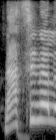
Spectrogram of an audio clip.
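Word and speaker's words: National: ഈ പുതിയ പേരിലെ നാഷണൽ എന്നത് ജർമ്മൻകാർ ഉച്ചരിച്ചിരുന്ന രീതിയിൽ നിന്നാണ് പിന്നീട് നാസി പാർട്ടി എന്നായി മാറുന്നത്. നാസിനൽ എന്നൊക്കെയായിരുന്നു ജർമ്മനിലെ അതിൻ്റെ ഉച്ചാരണം.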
